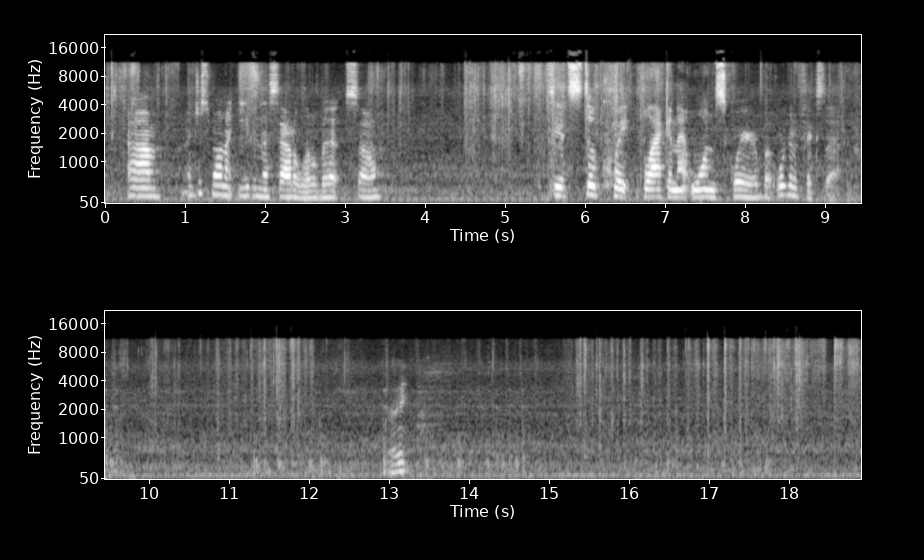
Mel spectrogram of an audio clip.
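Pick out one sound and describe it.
A foam dauber dabs softly on paper.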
